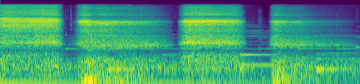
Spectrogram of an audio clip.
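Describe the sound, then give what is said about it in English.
A voice imitates an elephant breathing through its trunk: four loud, airy, hissing breaths, drawn in and pushed out with brief pauses between them and no talking. “Nora was breathing through her trunk, and that gave Connor an idea.”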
